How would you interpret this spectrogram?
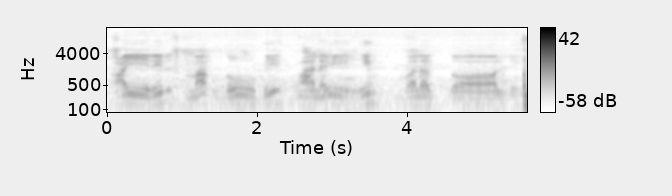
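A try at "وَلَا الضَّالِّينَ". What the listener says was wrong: واو نہیں، ولا الضا. منہ کو گول کریں گے تو واو نکلے گا. ہم جب کہیں گے دعا، اس میں منہ گول کرنے سے واو کی آواز شامل ہے. واو شامل نہیں کر رہے ہم. ولا الضا، ضاد کو موٹا کر رہے ہیں، واو نہیں شامل کرنا اس میں.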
